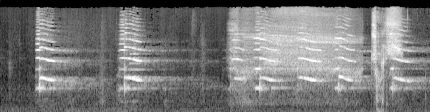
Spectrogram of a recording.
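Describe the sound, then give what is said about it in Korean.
A violin imitates seagull cries: two short, sliding squawks, then a longer stretch of wavering, swooping calls, played fairly loud with no talking. “저는 바이올린으로 갈매기 소리를 낼 줄.”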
